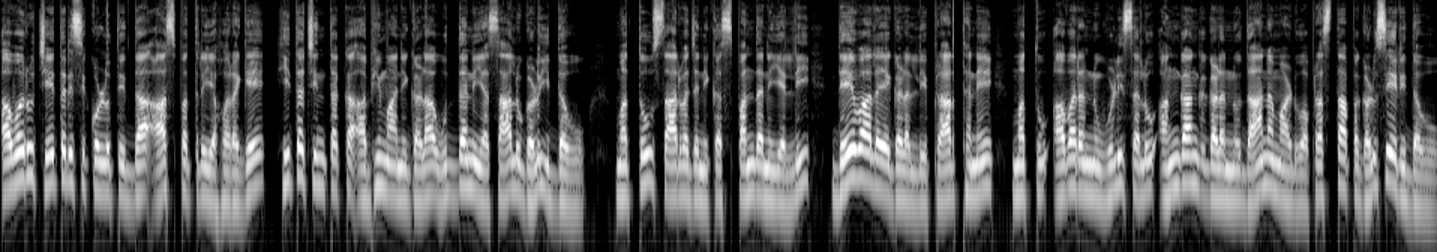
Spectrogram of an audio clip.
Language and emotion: Kannada, neutral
